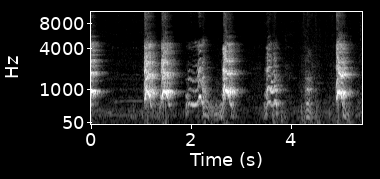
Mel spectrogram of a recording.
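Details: Grumbling snarls from Shimmer, a female Italian Greyhound wearing dog apparel, who doesn't want to be messed with by Sparkle; raspy, bark-like bursts repeat roughly every second, some doubled, in an indoor setting.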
